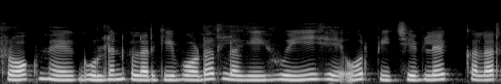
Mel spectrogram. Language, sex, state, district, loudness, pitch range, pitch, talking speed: Hindi, female, Madhya Pradesh, Bhopal, -15 LUFS, 205-230 Hz, 215 Hz, 165 wpm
